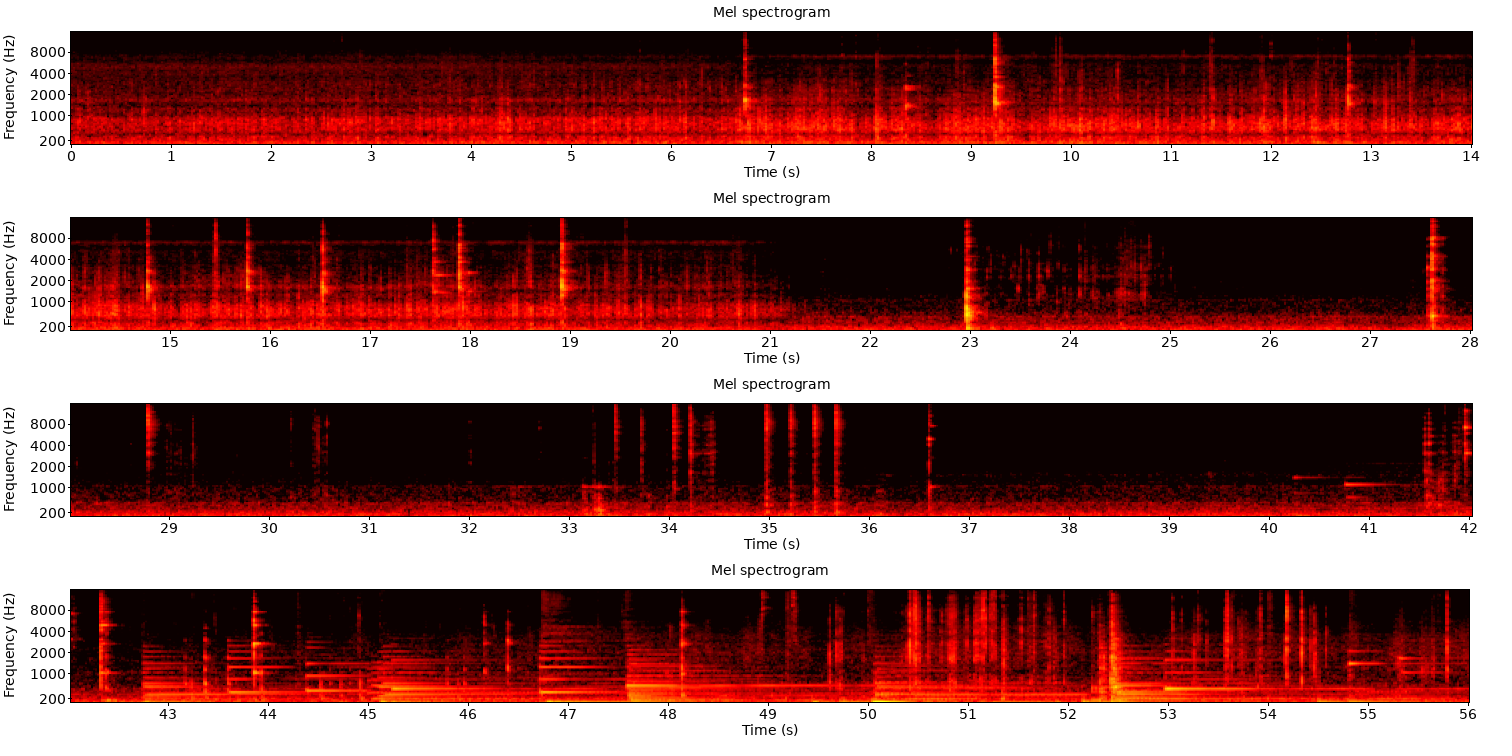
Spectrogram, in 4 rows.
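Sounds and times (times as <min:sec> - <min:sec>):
food sizzling in a pan: 0:00.0 - 0:21.3, 0:42.1 - 0:56.0
metal utensils clinking on cookware: 0:41.6 - 0:42.6.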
